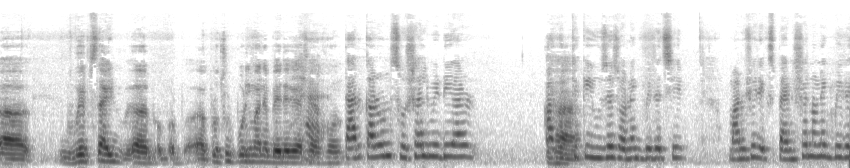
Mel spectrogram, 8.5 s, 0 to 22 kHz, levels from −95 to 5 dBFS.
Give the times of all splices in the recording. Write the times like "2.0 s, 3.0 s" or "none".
none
